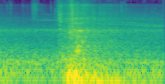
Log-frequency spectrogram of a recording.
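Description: A fiery blast bursts with a deep boom.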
